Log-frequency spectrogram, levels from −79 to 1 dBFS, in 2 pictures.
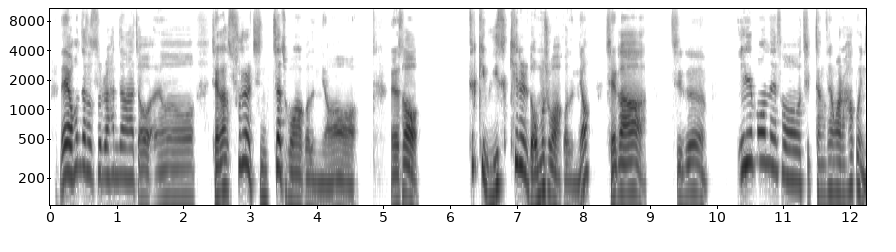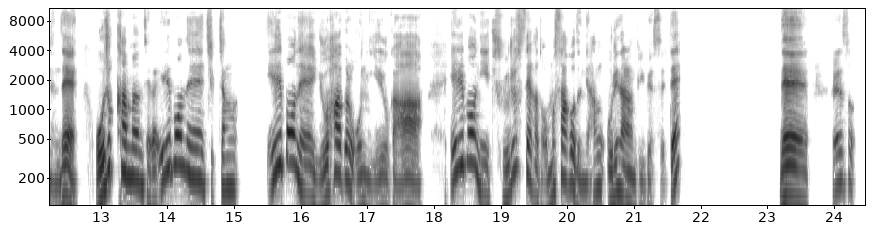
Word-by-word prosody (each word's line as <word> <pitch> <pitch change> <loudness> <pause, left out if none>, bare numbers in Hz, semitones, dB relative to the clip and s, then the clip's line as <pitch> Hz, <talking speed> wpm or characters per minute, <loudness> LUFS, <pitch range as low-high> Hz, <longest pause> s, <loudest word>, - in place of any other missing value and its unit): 네. 220 +5 +6
혼자서 255 +2 +2
술을 215 0 -4
한 215 -1 -8
잔하죠. 205 - -3 0.2
어 125 +1 -7 0.3
제가 155 +5 +3
술을 275 - 0
진짜 135 - +1
좋아하거든요. 95 - -4 0.5
그래서 110 0 +3 0.7
특히 - - -3
위스키를 185 - 0
너무 130 +8 +3
좋아하거든요. 180 - -2 0.2
제가 140 +2 +3 0.3
지금 140 +6 -5 0.5
일본에서 255 -7 0
직장 140 -6 -9
생활을 145 -1 -3
하고 165 +1 -6
있는데 180 0 +2 0.3
오죽하면 220 -6 +5
제가 120 - -4
일본에 230 - +2
직장 165 -2 -5 0.4
일본에 210 - +4
유학을 195 - +3
온 110 -1 -6
이유가 95 +2 -1 0.4
일본이 225 - +1
주류세가 220 - -3
너무 - - -7
싸거든요. 185 +1 0
한 165 +1 -7
우리나라랑 120 -4 -1
비교했을 95 -2 -14
때. - - +2 1.5
네. 130 -2 +7 0.3
그래서 185 +1 -6
165 Hz, 260 characters per minute, -23 LUFS, -, 1.5 s, 네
